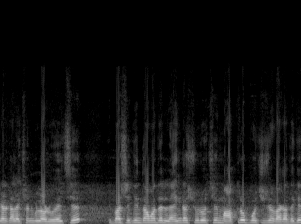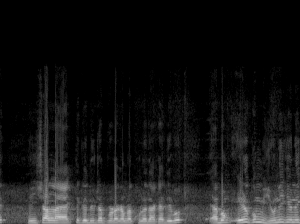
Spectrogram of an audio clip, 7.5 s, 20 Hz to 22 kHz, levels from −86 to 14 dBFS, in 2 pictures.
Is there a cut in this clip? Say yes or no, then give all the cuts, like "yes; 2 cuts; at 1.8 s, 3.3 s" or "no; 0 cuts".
no; 0 cuts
